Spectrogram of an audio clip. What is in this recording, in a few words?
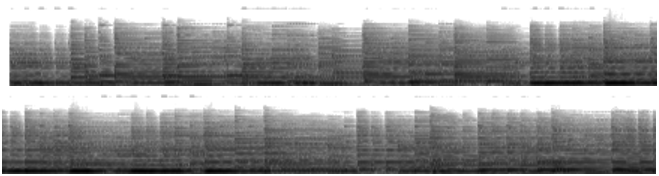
Theme Instrumental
